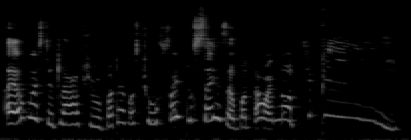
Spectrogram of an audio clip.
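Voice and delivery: high, bubbly and overexcited; high-pitched manic sweetness; giddy Jane voice. Acted. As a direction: gush at Jake like a lovestruck girl gone strange. Jane declares her love.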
